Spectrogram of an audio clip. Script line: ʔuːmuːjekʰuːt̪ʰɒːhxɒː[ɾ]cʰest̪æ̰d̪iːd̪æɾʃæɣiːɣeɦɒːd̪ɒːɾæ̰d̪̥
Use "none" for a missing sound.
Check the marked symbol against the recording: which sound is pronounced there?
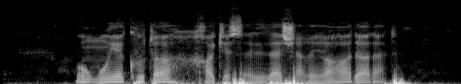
none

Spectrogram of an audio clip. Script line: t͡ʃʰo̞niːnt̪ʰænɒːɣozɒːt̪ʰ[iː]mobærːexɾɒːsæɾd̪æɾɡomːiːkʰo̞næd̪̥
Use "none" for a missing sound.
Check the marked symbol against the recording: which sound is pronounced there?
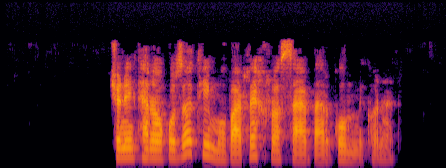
iː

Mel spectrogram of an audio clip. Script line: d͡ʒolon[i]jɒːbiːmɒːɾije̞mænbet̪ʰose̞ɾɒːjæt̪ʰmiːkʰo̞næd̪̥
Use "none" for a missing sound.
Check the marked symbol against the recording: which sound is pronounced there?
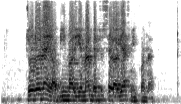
æ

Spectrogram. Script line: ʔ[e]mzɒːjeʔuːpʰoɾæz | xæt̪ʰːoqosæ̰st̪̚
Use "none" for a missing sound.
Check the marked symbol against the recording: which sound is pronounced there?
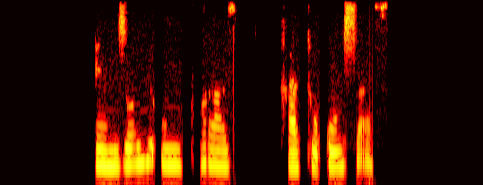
e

